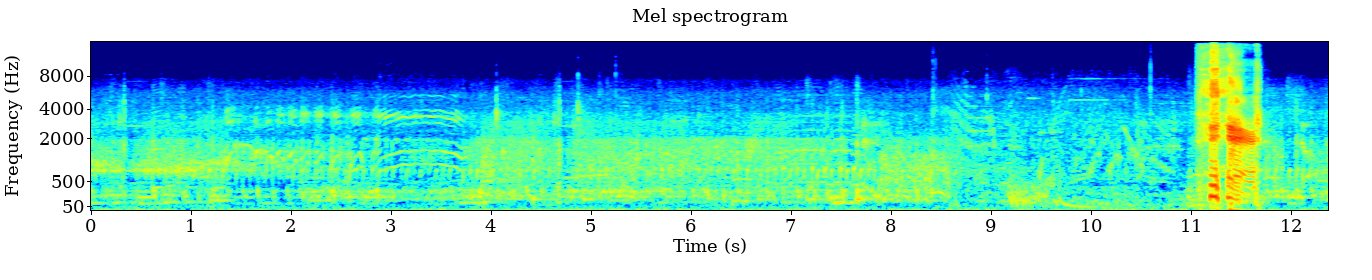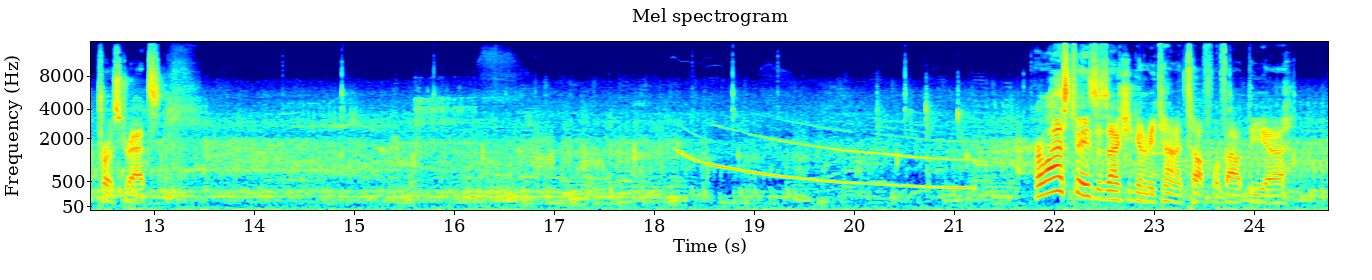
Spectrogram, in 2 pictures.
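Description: Cartoon game music plays throughout.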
